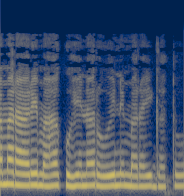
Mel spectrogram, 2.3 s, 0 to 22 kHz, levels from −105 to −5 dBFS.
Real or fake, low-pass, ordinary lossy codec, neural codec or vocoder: real; 10.8 kHz; MP3, 48 kbps; none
